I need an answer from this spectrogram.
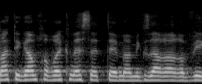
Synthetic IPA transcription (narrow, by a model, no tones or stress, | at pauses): mat̪iɡamχavʁekneset̪meamiɡzaʁaːʁavi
